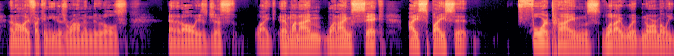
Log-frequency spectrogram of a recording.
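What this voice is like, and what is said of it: Sick, congested-sounding voice. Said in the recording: “as you can tell from my voice, I'm recovering from a cold”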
